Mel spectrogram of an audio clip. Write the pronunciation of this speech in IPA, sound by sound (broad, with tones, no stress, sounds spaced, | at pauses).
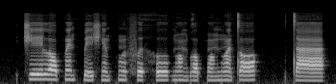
t͡ʃ eː˦ l ɔ˧ p ɛ̃˧ k͡p e˨ ʃ ɛ̃˨ kʷ ɛ̃˧ f ə˨ h oː˧ ɡ ɔ̃˧ ɡ ɔ˨ p ɔ̃˨˦ ɡʷ ã˧ t ɔ˦ | t aː˨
